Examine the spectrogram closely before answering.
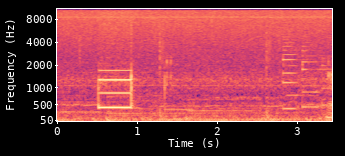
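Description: A phone's electronic tones as a call to Arkan is placed again: one steady beep lasting under half a second, then a short cluster of quick dial-like bleeps near the end, clear over a low background hum with no talking.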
